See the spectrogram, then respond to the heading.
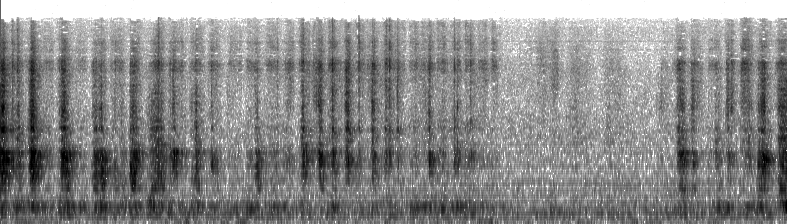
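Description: A wooden stylus scratches the black coating of a flat scratch-art card (black-coated paper) around a gold halo. Quick, bright, dry scratching strokes come in rapid bursts, fade to near silence for about a second, then resume.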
